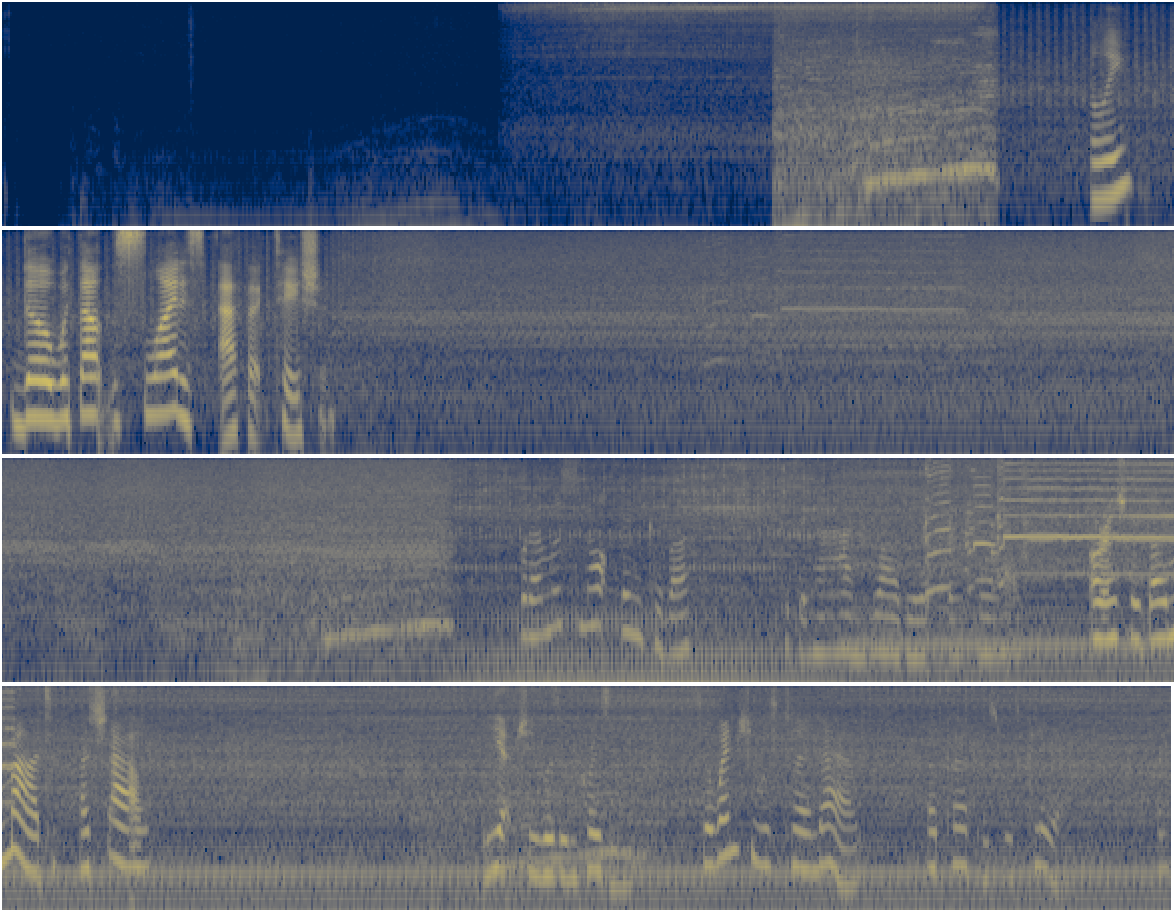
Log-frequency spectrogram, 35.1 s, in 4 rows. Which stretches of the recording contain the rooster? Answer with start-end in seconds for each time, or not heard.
14.0-16.1, 24.4-26.5.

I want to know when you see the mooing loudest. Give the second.
7 s.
